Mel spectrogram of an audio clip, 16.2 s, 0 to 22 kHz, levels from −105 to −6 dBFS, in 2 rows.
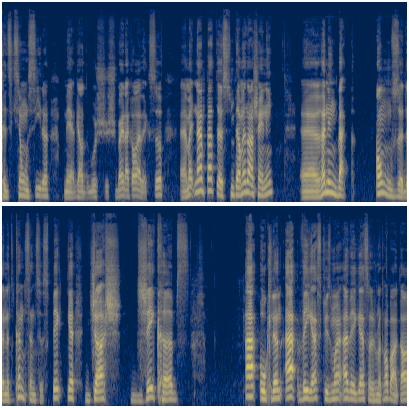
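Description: Listening closely to the speech, nothing stood out as a technical problem at any point.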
